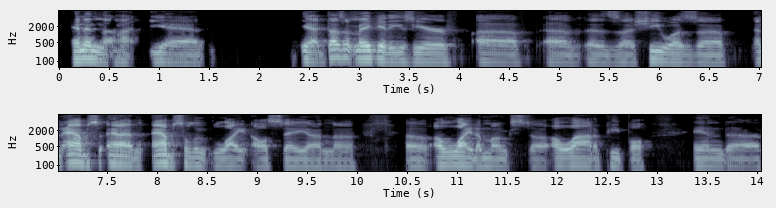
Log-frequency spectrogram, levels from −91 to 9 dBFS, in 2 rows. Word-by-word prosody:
and 120 +2 +7
in 130 - +6
the - - -2
hot - - -3 0.2
Yeah. 95 -4 -2 1.1
Yeah, - - +3
doesn't 145 -1 +4
make 130 0 +6
it 125 -4 +5
easier 105 -1 -2 0.3
f - - -4
uh, 100 -2 -3
p - - -23 0.3
uh, 95 - -3 0.3
as, 95 -1 -7
uh, 95 -1 -5
she 125 - -1
was, 100 -4 -3
uh, 90 -1 -3 0.3
an - - -4
abs - - +7
an - - +5
absolute 105 -5 +4
light, 100 0 -1
I'll 90 0 -2 0.2
say, 90 0 -3
on 85 0 -5
a 85 -1 -7 0.6
uh, 90 0 -3
a 110 - +3
light 110 -1 +3
amongst, 90 -2 -5
uh, 90 0 -6
a 100 - 0
lot 100 0 +2
of - - -9
people, 85 -3 -7 0.5
and, 95 -1 -7
uh 90 0 -4
95 Hz, 165 wpm, -25 LUFS, 90-105 Hz, 1.1 s, and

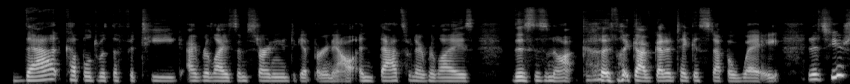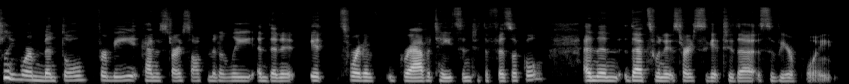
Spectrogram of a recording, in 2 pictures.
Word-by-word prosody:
that 190 +6 +5
coupled 190 -4 -1
with 175 -1 -3
the 180 - -4
fatigue, 170 -1 -7
I 175 - +2
realized 170 -1 +1
I'm 175 - -3
starting 165 -1 0
to - - -17
get 155 - -3
burned 150 - -2
out, - - +1
and 170 0 -2
that's 175 +1 +2
when 190 - -9
I - - +1
realized 160 0 0 0.4
this 180 -1 +3
is 180 0 -4
not 160 -3 0
good, 195 -3 +4
like, - - +2
I've 165 -1 +7
gotta 170 +1 +6
take 175 -1 -2
a - - -2
step 165 -2 -2
away, 155 0 0 0.3
and 230 - +5
it's 235 +5 -1
usually 325 - +5
more 210 -3 +1
mental 185 +2 -3
for 190 - -1
me. 180 +2 -2
It - - -17
kinda 175 -2 -2
starts 170 0 -4
off 170 - -6
mentally, 170 0 -3
and 170 -1 -2
then 165 -1 +1
it 165 - -2
it 180 -2 0
sort 180 -2 +2
of 165 -2 -1 0.2
gravitates 165 -1 +3
into 165 0 -6
the 165 - -11
physical, 175 +9 -4 0.4
and 180 0 +4
then 175 -2 +2
that's 175 -1 +3
when 170 -2 +1
it 160 - 0
starts 165 -1 -1
to - - -11
get 160 - -2
to 160 - -6
the 155 -1 +1
severe 155 -2 -5
point. 150 - -10
170 Hz, 220 wpm, -23 LUFS, 165-180 Hz, 0.4 s, I've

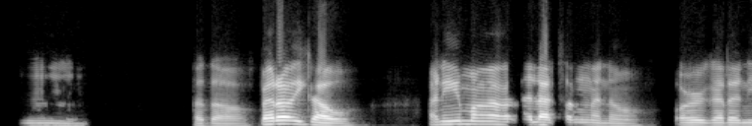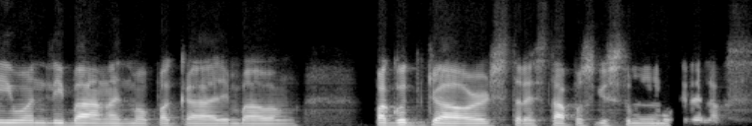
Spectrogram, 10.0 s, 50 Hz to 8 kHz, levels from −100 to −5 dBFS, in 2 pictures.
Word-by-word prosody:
Mm, 130 -3 -12 0.7
totoo. 120 -2 -4 0.2
Pero 200 +3 +10
ikaw, 150 -8 +6 0.6
ano 170 +2 -1
yung 200 0 0
mga 190 -1 +4
kadalasang 160 -1 +2
ano, 130 -2 -6 0.4
or 145 - 0
karaniwang 145 -1 -3
libangan 130 -2 -1
mo 125 -1 -8
pagkahalimbawang 115 -1 -6 0.5
pagod 145 0 0
ka 125 -3 +2
or 120 0 -2
stress 115 -1 -10
tapos 125 -1 -3
gusto 130 0 -11
mong 125 -1 -10
mag-relax? - - -15
130 Hz, 130 wpm, -20 LUFS, 120-145 Hz, 0.7 s, Pero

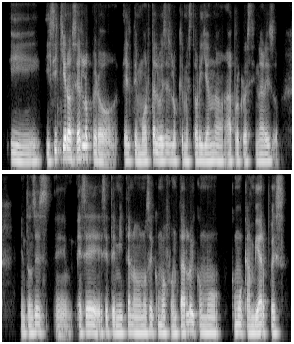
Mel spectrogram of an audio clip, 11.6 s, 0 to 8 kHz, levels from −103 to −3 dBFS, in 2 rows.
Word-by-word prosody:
y 105 -1 -2
y 105 -1 -5
sí 105 - -1
quiero 140 +3 +8
hacerlo, 150 +4 +4
pero 100 -5 -1
el 105 -1 -2
temor 105 0 -1
tal 115 -1 +2
vez 105 +1 +3
es 110 -1 -3
lo 105 0 -2
que 105 - -8
me 100 - -1
está 105 +1 -6
orillando 105 0 +1
a 100 0 -3
procrastinar 100 0 -3
eso. 105 +1 -4 0.6
Entonces, 105 +2 -2
eh, - - -6 0.2
ese 105 +1 +2
ese 105 - -2
temita 105 +1 0
no, 105 -1 0
no 105 0 +1
sé 110 0 -2
cómo 105 -1 -2
afrontarlo 105 +3 +1
y 120 - -4
cómo 105 -1 -1 0.2
cómo 110 0 -1
cambiar, 105 +3 +2
pues. 105 -1 -3
105 Hz, 175 wpm, -22 LUFS, 105-110 Hz, 0.6 s, quiero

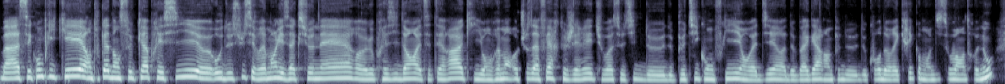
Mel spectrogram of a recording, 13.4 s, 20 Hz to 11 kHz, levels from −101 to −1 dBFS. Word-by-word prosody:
Bah, 190 0 +5
c'est 210 +2 +2
compliqué 235 +1 +5
en 195 -3 +4
tout 175 -1 -9
cas 225 -1 +4
dans 200 -1 +4
ce 195 +1 0
cas 210 +3 +2
précis, 215 +4 +2
heu, 180 -4 +3
au-dessus 180 +2 -1
c'est 200 -2 0
vraiment 175 +3 +2
les 180 -4 +3
actionnaires, 180 +2 +1
heu, 160 -2 +1
le 160 - -1
président 165 +2 -1
et 160 - -1
cetera 165 +4 0
qui 165 -3 -4
ont 150 -1 -1
vraiment 165 +2 -1
autre 170 - -3
chose 175 -1 -5
à 165 - +3
faire 185 +2 -2
que 170 -3 -3
gérer, 155 +3 -1
tu 160 -1 -8
vois, 155 0 -1
ce 155 0 -8
type 150 +1 -6
de 140 -1 -3
de 140 0 -6
petits 155 +5 -4
conflits, 170 +2 -2
on 155 - -1
va 140 -1 -2
dire, 155 +2 -3
heu, 145 - -4
de 145 0 -5
bagarre 150 +2 -1
un 150 0 -3
peu 155 - -9
de 150 -2 -4
de 145 +1 -9
cours 155 +3 -4
de 155 - +1
récré 145 +5 -3
comme 170 -4 -3
on 145 - -5
dit 150 +1 -5
souvent 160 -1 -2
entre 155 +1 -5
nous. 230 - +3
170 Hz, 255 wpm, -21 LUFS, 155-185 Hz, -, Bah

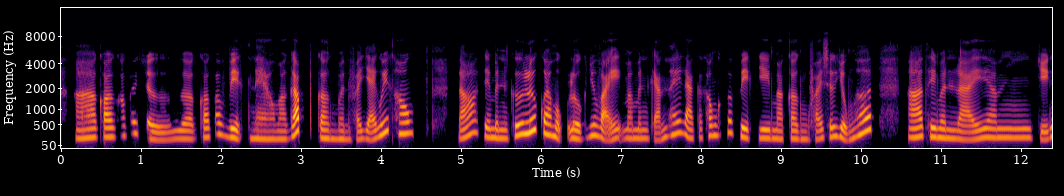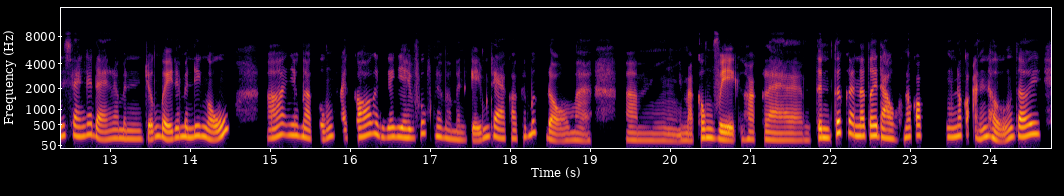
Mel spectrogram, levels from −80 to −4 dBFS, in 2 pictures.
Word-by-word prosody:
Ờ, 185 +2 +1
coi 205 0 +4
có 230 +3 -11
cái 285 - -3
sự 150 -1 0 0.2
ơ, 170 -1 -1
coi 200 0 0
có 265 +5 -2
việc 200 -7 +3
nào 170 -1 -3
mà 170 0 -4
gấp - - +9 0.2
cần 180 -3 -1
mình 170 -1 -5
phải 160 +1 -4
giải 165 -1 +1
quyết 295 +9 +1
hông? 275 +1 +3 0.6
Đó, 290 +2 +1
thì 210 - +2
mình 185 -2 0
cứ 240 +8 +4
lướt 320 +6 +7
qua 275 -4 +5
một 205 -6 +1
lượt 175 -3 +1
như 240 +3 0
vậy 190 -3 +2
mà 180 0 -5
mình 180 0 -4
cảm 175 +4 -4
thấy 270 +5 -1
là 245 -9 +1
c - - -32
không 235 +1 -1
có 230 - -14
cái 300 - -1
việc 200 -5 +3
gì 185 -1 +1
mà 175 -1 -3
cần 170 -1 -3
phải 165 +3 -3
sử 205 +2 -1
dụng 205 -7 0
hết, 310 - +4 0.4
đó, 200 +2 +4
thì 210 -1 +3
mình 185 -2 0
lại, 165 +3 0
ừm, 195 0 -2
chuyển 160 +9 -1
sang 235 -3 -1
cái 260 +1 -1
đoạn 170 -6 -1
là 180 - -4
mình 170 -1 -4
chuẩn 165 +7 0
bị 160 -6 +4
để 205 - -1
mình 215 -2 +1
đi 230 +2 +2
ngủ. 210 - +3 0.5
Đó, 200 +8 0
nhưng 245 -2 -1
mà 195 -4 +1
cũng 190 +7 -3
phải 170 - -5
có 220 +5 +2
những 205 - -6
cái 210 +1 +2
giây 200 -2 +2
phút 280 +5 -5
để 220 -2 -1
mà 190 -3 -5
mình 155 -2 -7
kiểm 140 0 -1
tra 210 -5 +1
coi 180 -1 -5
cái 215 +4 -10
mức 295 +4 -2
độ 140 -4 0
mà, 145 -1 -7 0.4
à, 150 -3 -4 0.6
mà 140 -1 -3
công 195 0 +2
việc, 160 -6 +4
hoặc 160 -1 -2
là 145 -2 -2
tin 195 0 +3
tức 295 +8 +5
á 290 -3 +2
nó 225 -1 +5
tới 235 +1 +5
đâu, 185 -7 +1
nó 210 - 0
có 240 +2 +3 0.3
nó 210 +3 0
có - - -2
ảnh 190 +3 -1
hưởng 200 0 0
tới, 235 +5 +4
195 Hz, 245 wpm, -24 LUFS, 170-225 Hz, 0.6 s, gấp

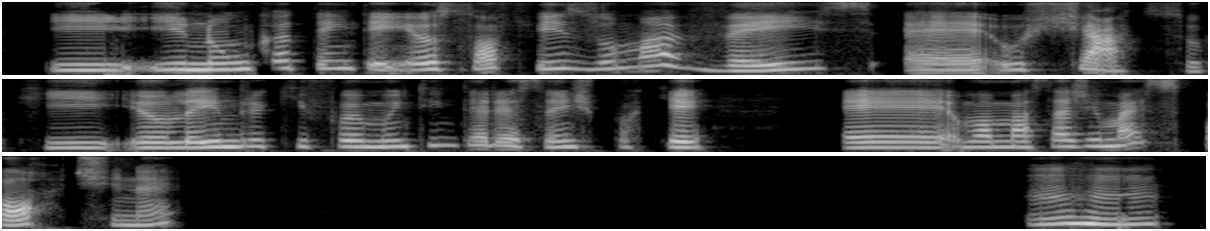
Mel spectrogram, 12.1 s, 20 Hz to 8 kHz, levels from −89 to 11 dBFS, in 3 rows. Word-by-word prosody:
e 230 +5 -1
e - - +5
nunca 265 +5 +3
tentei. 300 -5 -2
Eu 260 - +6
só 265 - -1
fiz 285 -1 -5
uma 385 +9 0
vez, 235 +5 -1
eh, 120 +1 -1
o 245 - -3
Shiatsu 225 -6 -1
que 205 +2 -6
eu 210 0 +1
lembro 240 +5 +4
que 255 0 -12
foi 250 0 0
muito 250 +4 0
interessante 260 -5 -3
porque, 230 -1 +1 0.4
eh, 220 0 +3
uma 230 0 0
massagem 250 +3 -1
mais 300 +10 0
forte, - - +1
né. 205 +10 -4 2.8
Uhum. 235 0 +4
245 Hz, 135 wpm, -20 LUFS, 220-265 Hz, 2.8 s, Eu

